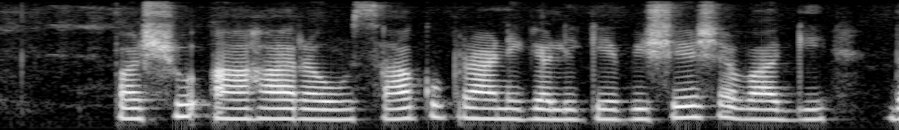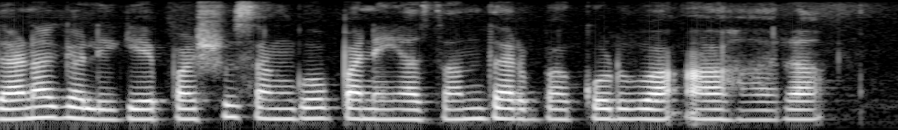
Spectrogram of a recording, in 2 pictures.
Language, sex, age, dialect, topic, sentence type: Kannada, female, 18-24, Coastal/Dakshin, agriculture, statement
